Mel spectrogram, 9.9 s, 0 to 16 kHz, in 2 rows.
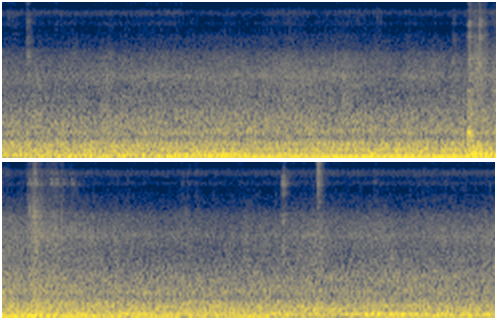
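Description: Isuzu KL-LV280N1 city bus's diesel engine running steadily under way, a loud low drone heard from inside the cabin, with two sharp clicks about halfway through.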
